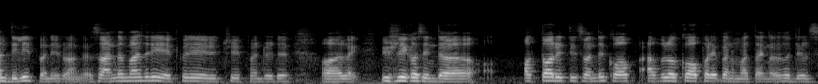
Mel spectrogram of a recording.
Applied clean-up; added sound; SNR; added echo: none; none; none; none.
